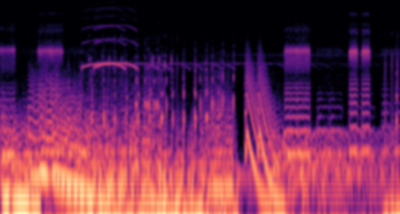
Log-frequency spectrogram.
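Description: Experimental electronic music played on synthesizers: over a heavy bass, a tone arches up and down about a second in, a steep falling sweep drops from high to low past the halfway mark, and chopped bursts of noise follow as the bass thins out near the end.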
